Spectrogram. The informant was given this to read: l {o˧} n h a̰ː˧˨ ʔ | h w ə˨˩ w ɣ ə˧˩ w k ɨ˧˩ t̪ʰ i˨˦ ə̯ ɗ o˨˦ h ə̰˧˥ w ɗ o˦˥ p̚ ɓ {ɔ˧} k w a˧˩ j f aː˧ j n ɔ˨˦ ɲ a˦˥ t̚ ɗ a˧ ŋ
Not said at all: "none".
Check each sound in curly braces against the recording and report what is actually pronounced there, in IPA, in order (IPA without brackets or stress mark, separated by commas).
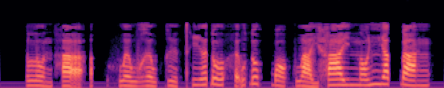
o˧˩, ɔ˨˩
